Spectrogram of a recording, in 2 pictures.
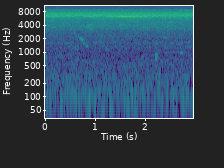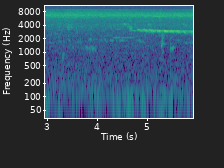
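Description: Outdoor ambience of steadily chirring insects, with a few faint bird chirps. About five seconds in, a bird gives a long, thin whistle that slides slightly down in pitch.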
